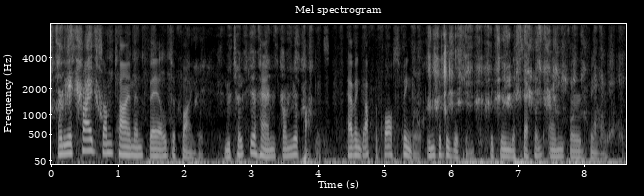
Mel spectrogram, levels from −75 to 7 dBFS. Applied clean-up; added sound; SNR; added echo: neural mask model Resemble Enhance denoiser.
